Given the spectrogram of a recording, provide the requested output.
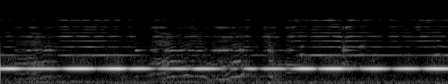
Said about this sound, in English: just rest your finger on the rim and rub it around. OK, so this is one of those well-known party tricks where you play the wine glass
